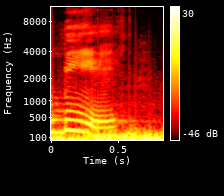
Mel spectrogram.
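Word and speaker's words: billet: ask one ticket rba the word ba means ticket not to be pronounced like be let or be lay no here double l will be silent so ba ba means ticket so client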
